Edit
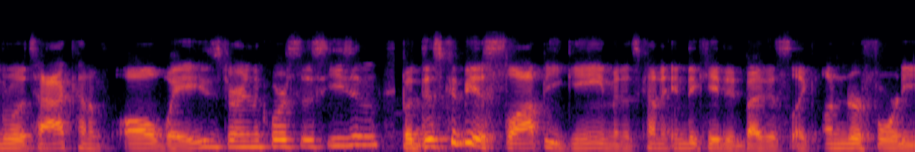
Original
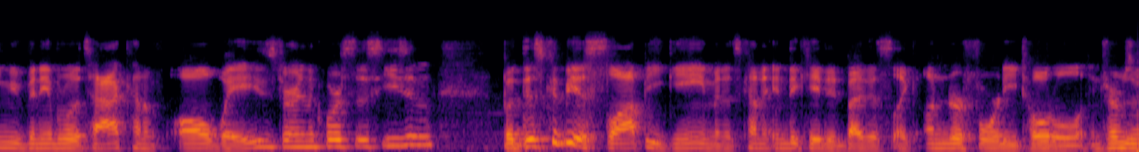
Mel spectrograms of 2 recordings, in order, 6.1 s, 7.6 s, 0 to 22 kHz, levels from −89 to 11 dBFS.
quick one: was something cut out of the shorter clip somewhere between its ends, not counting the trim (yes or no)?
yes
